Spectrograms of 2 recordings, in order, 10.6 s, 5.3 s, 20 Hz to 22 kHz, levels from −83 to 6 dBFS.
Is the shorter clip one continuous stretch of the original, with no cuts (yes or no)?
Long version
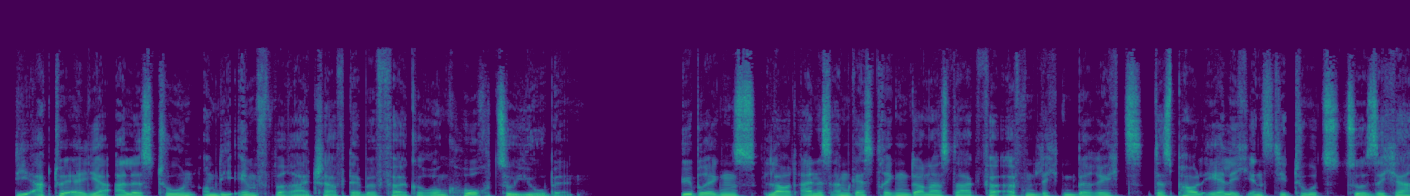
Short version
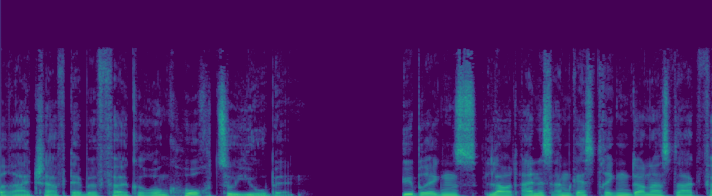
yes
